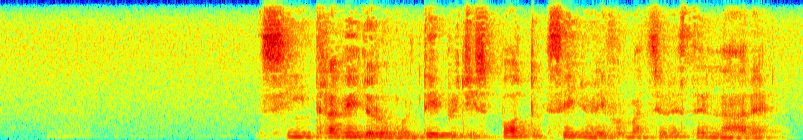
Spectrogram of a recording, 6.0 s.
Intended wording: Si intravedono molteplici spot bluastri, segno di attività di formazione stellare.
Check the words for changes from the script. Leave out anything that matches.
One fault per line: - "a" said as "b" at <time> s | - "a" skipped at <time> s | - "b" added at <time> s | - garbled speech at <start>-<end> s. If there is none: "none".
- "bluastri" skipped at 4.0 s
- "attività" skipped at 4.5 s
